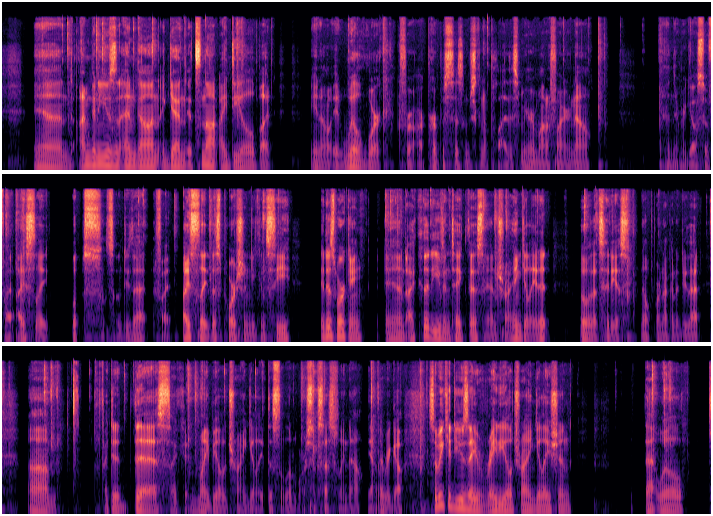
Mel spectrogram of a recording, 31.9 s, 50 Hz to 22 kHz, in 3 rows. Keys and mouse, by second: 1.5 ctrl+Tab, 2.6 click, 3.5 f, 5.7 Tab, 7.2-8.5 drag, 8.9 Tab, 9.8 Tab, 10.8 shift+h, 12.0 ctrl+z, 13.4 shift+h, 13.7 Tab, 14.5 a, 16.4 ctrl+Tab, 17.7 click, 18.0 ctrl+t, 19.5 ctrl+z, 20.0 Tab, 21.3 Tab, 22.0 ctrl+r, 24.1 ctrl+Tab, 25.0 click, 25.9 ctrl+t, 26.8 Tab, 27.5 Tab, 31.2 ctrl+t.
